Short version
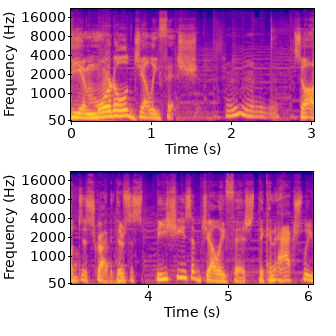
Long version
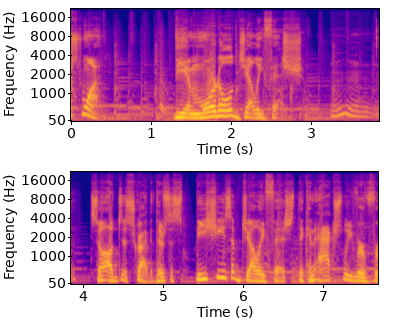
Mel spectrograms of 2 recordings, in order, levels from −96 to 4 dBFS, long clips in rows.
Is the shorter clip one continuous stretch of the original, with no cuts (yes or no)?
yes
